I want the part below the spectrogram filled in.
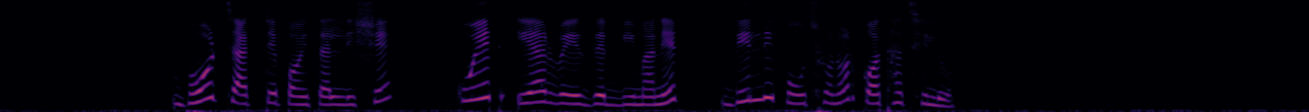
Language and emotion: Bengali, neutral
